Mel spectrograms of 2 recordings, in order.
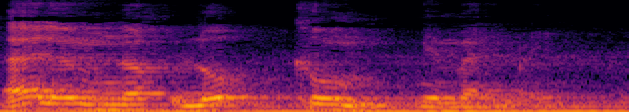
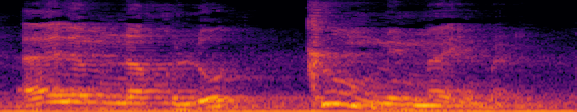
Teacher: the qaf is being switched to kaf, a complete switch without leaving any sound nor characteristic to it. So we omit the sound of the qaf and we omit every characteristic to it.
